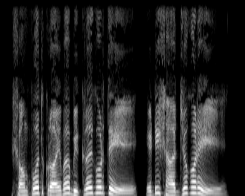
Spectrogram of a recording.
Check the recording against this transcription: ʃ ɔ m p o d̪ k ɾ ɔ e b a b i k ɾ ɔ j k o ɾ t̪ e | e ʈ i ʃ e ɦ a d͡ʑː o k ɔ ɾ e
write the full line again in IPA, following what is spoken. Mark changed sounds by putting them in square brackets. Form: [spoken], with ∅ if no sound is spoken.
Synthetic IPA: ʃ ɔ m p o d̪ k ɾ ɔ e b a b i k ɾ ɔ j k o ɾ t̪ e | e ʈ i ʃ [a] ɦ a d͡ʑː o k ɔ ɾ e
